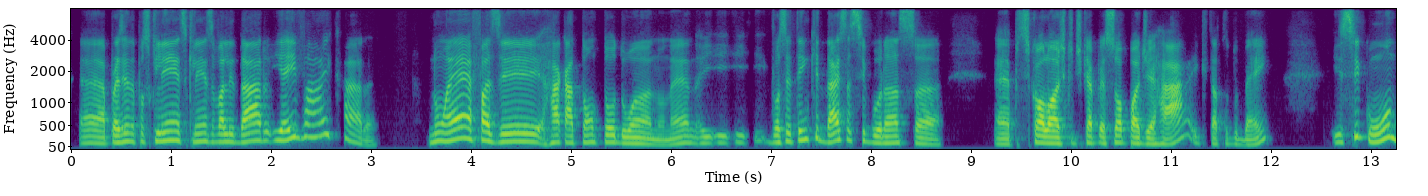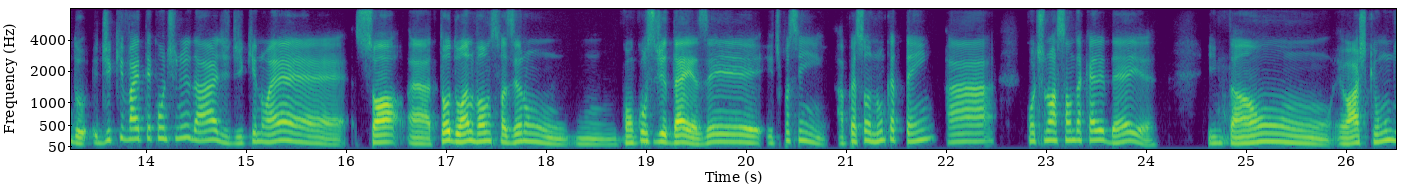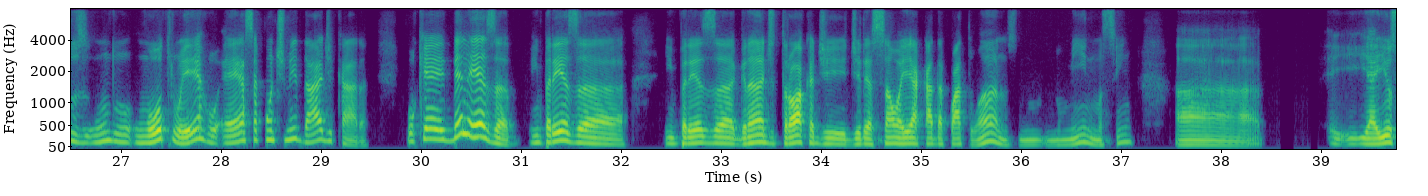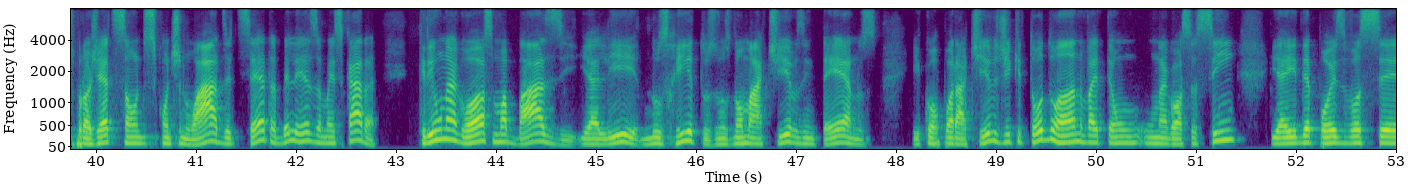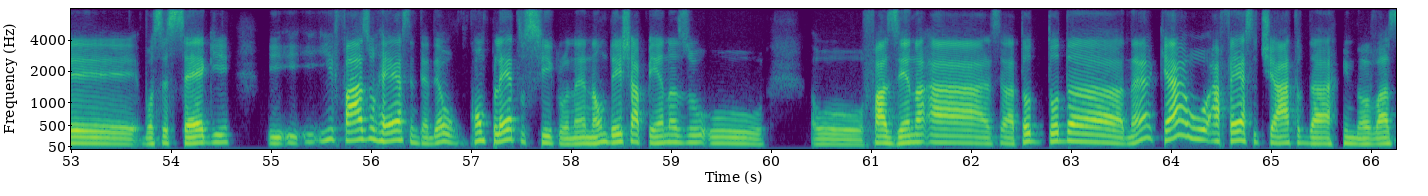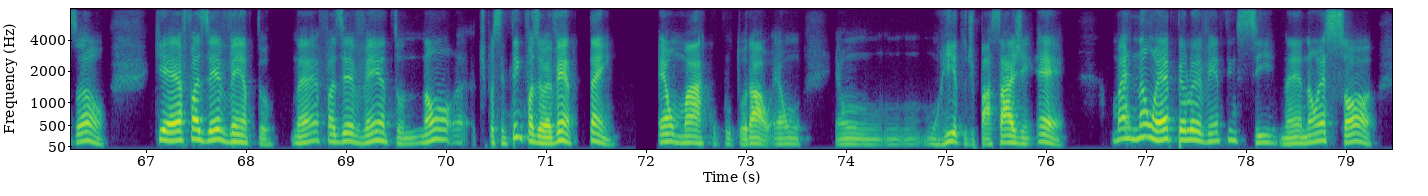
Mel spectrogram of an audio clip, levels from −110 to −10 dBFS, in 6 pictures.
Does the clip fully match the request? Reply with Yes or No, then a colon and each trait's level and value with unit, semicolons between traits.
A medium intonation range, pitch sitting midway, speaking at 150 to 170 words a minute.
No: wide, 6.0 semitones; medium, 145 Hz; average, 165 wpm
